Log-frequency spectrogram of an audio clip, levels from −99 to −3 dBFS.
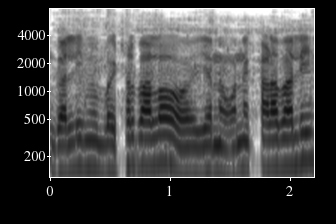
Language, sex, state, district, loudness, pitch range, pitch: Hindi, male, Uttar Pradesh, Deoria, -16 LUFS, 135-160 Hz, 150 Hz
